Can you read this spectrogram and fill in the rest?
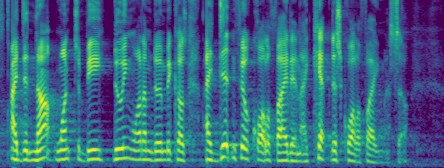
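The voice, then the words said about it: Southern Mississippi American accent. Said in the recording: “I've got a Mississippi Southern accent. ... I talk more like Bill Clinton.”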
